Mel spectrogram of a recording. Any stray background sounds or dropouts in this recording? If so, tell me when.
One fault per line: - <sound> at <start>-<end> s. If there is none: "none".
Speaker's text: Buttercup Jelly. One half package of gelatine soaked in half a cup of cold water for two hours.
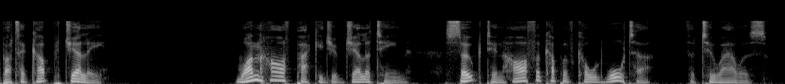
none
